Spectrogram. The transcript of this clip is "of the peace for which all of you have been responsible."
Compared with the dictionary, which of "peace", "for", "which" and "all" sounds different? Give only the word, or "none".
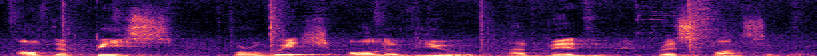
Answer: none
